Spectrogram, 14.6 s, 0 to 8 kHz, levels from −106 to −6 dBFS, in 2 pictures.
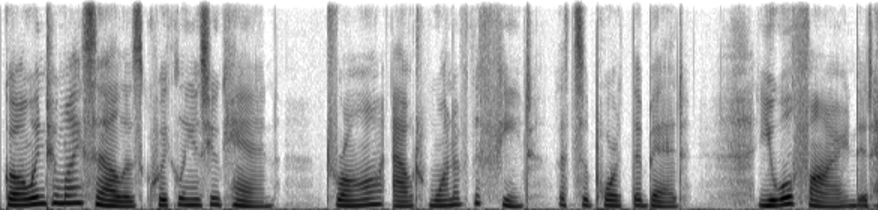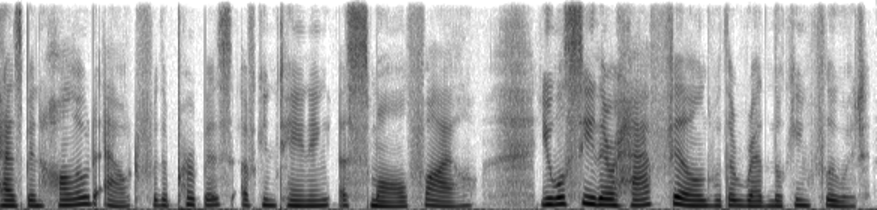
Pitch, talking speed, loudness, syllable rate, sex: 205 Hz, 190 wpm, -18 LUFS, 4.7 syllables/s, female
